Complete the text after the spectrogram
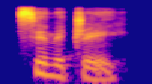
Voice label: "symmetry", Indian

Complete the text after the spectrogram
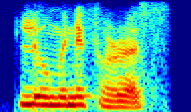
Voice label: "luminiferous", Indian

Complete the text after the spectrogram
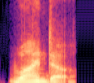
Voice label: "winder", Indian

